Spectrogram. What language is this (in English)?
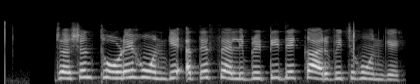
Punjabi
